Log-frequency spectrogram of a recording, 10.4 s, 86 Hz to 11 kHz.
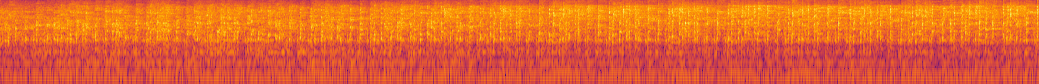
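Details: Holden grey motor six in a HAMB dragster with triple Stromberg carbs during carb synch: loud lumpy idle that hunts and stumbles; big cam overlap means it hates idling below about 1600 rpm, pumping raw fuel out the exhaust.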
